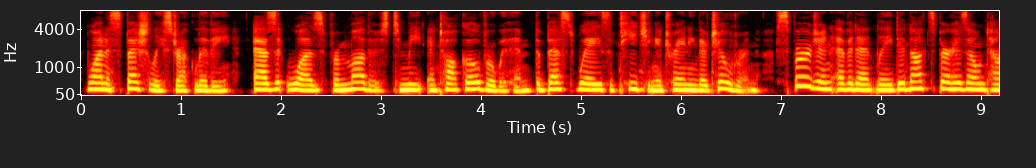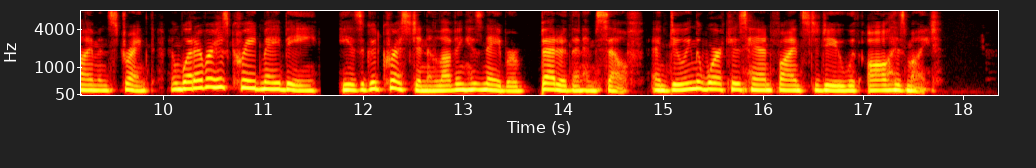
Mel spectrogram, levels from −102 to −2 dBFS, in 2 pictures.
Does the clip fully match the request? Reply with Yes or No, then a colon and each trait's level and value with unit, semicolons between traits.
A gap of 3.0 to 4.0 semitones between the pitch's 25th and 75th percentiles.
Yes: average, 3.6 semitones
